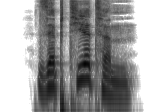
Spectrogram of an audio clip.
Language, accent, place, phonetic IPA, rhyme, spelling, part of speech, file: German, Germany, Berlin, [zɛpˈtiːɐ̯təm], -iːɐ̯təm, septiertem, adjective, De-septiertem.ogg
- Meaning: strong dative masculine/neuter singular of septiert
